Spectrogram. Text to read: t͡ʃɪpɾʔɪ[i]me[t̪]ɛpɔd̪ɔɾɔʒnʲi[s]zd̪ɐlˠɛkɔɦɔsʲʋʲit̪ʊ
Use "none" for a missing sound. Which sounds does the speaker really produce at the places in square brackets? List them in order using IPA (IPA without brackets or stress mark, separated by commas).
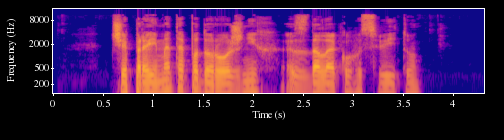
j, t̪, x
